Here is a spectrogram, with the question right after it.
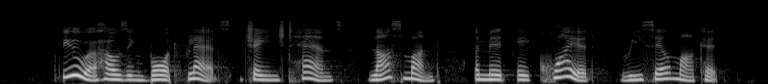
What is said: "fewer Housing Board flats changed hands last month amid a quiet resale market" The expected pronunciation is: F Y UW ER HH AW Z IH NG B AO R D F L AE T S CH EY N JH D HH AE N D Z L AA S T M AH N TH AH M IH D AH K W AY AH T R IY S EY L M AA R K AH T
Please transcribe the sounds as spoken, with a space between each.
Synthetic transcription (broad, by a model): F Y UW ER HH AW Z IH NG B AO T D F L AE T S CH EY N JH D HH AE N D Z L AA S T M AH N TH AH M IH D AH K W AY AH T R IY S EY L M AA K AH T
